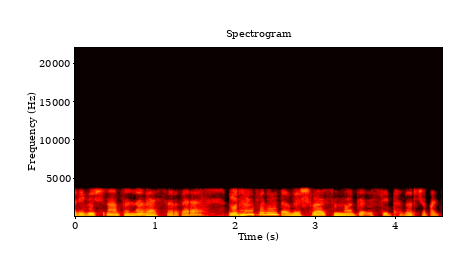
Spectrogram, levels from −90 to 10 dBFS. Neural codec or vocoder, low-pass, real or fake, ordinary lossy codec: codec, 44.1 kHz, 2.6 kbps, DAC; 3.6 kHz; fake; AAC, 32 kbps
